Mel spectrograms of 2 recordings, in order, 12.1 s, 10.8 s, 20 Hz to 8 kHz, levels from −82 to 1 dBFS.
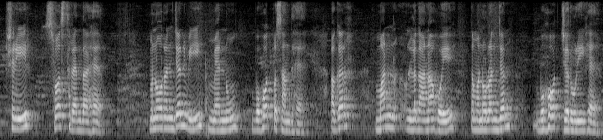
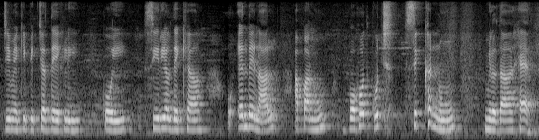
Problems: constant background noise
